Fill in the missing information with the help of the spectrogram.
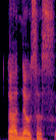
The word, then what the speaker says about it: Gnosis: Part of the culture here, there's an alien race called the Gnosis, or is it Gnosis or just Gnosis? – Gnosis. – Okay, so silent G, got it.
